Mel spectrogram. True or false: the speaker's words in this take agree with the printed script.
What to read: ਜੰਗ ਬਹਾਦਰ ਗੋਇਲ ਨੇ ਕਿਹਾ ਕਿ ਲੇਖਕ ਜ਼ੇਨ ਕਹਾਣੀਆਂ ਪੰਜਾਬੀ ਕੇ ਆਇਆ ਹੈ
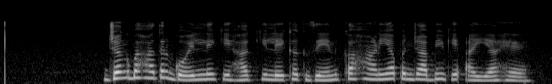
true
